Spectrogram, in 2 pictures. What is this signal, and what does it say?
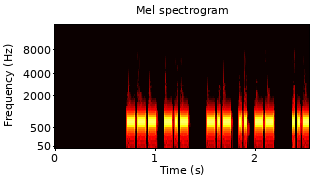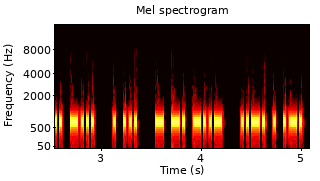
Morse code, heard as a keyed tone, about 46 wpm, 700 Hz. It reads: OK KIM FB ES TNX FER
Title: Practice QSO - Exchange 2 - Info - 45wpm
